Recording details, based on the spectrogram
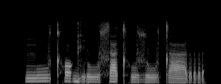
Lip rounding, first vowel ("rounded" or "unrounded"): rounded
